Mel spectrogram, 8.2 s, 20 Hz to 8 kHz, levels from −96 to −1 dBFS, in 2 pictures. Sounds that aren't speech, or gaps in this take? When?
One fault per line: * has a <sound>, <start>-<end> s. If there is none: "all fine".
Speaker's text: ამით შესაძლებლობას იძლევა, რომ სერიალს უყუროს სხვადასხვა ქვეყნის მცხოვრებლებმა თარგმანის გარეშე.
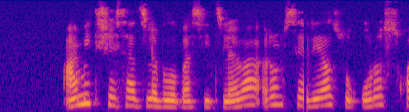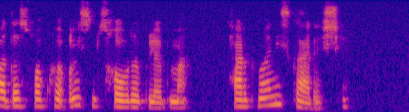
* has a dropout, 3.0-3.1 s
